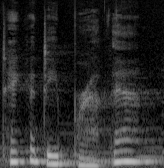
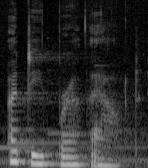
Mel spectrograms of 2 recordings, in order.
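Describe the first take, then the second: First: Voiced, lifted and inviting on "Take a deep breath in"; rising, open cue for "Take a deep breath in". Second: Whispered and falling on "a deep breath out"; breath out cue. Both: Shown as a demonstration.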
